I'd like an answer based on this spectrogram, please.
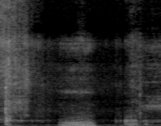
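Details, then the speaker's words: A dog named Lexi snores softly behind the speaker in a quiet room, a low rumbling breath followed by a shorter one: snoring. "You can hear behind me snoring. It's not me."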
